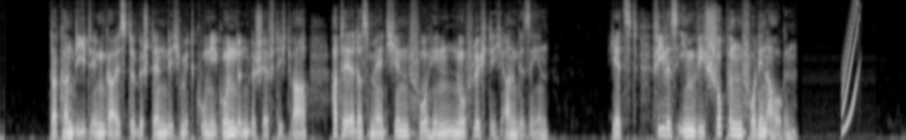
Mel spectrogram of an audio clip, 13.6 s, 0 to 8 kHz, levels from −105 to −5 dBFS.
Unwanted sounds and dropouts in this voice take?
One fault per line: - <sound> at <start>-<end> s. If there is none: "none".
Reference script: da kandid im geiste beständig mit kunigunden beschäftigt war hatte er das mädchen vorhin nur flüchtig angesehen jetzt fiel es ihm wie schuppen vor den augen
- chirp at 12.6-12.9 s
